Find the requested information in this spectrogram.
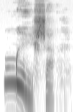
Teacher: Миша перший склад наголошений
